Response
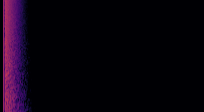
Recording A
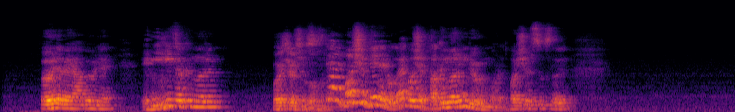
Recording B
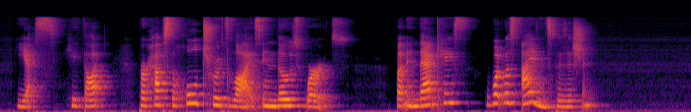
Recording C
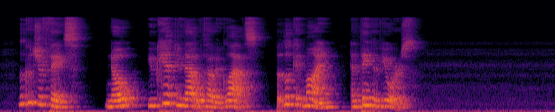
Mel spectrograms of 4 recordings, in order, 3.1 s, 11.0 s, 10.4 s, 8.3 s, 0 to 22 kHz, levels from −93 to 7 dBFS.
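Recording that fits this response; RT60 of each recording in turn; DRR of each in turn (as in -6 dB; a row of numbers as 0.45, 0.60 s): A; 0.50, 0.50, 0.50 s; -10.0, 5.5, -2.0 dB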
